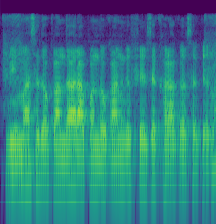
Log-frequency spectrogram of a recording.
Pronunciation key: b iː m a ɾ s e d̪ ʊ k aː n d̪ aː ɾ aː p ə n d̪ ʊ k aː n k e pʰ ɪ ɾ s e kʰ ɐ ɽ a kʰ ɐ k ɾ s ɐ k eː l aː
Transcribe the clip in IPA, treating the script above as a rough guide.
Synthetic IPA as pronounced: b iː m a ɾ s e d̪ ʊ k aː n d̪ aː ɾ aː p ə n d̪ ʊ k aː n k e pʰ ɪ ɾ s e kʰ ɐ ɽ a k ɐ ɾ s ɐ k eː l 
